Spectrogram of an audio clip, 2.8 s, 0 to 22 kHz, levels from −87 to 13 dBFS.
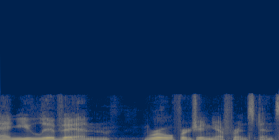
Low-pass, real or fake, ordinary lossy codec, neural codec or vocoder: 7.2 kHz; fake; MP3, 64 kbps; codec, 16 kHz in and 24 kHz out, 0.6 kbps, FocalCodec, streaming, 2048 codes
